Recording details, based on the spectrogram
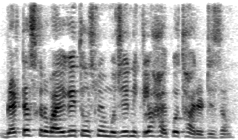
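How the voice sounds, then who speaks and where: A middle-aged woman with a slightly high, breathy voice earnestly shares a personal devotional story at a fairly quick pace. She is reflective, drops into quoted dialogue, and mixes English phrases into her speech.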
